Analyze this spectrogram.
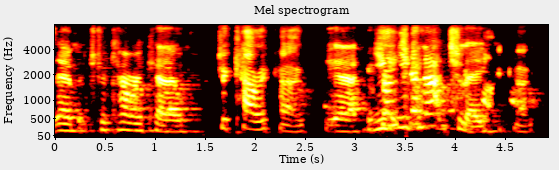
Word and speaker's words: Tricarico: So how do you pronounce your surname? It's Tricarico.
